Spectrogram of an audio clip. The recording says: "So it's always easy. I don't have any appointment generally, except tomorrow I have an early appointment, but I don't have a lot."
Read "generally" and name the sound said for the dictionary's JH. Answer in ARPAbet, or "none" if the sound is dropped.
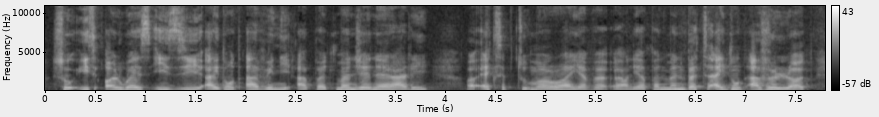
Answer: ZH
